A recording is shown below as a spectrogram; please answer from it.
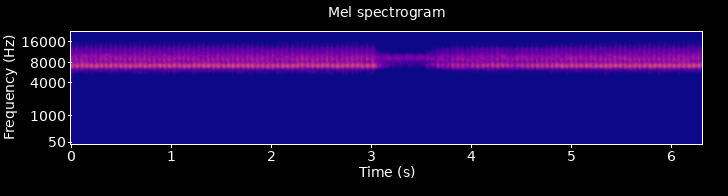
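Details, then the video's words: Grasshoppers in a long sleep and relaxation recording without music: a continuous, very high-pitched pulsing trill with rapid, steady beats. The sound dips out briefly near the middle, then returns to full strength. "3 Hours of Grass Hopper Sounds"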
